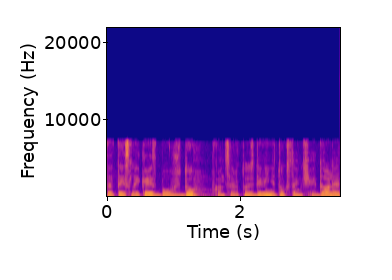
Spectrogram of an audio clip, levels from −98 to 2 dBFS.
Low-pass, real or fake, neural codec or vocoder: 7.2 kHz; real; none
